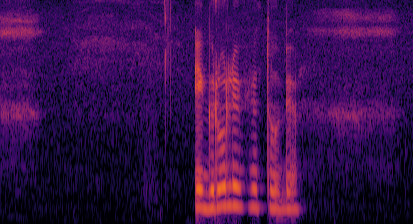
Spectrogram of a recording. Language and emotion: Russian, neutral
